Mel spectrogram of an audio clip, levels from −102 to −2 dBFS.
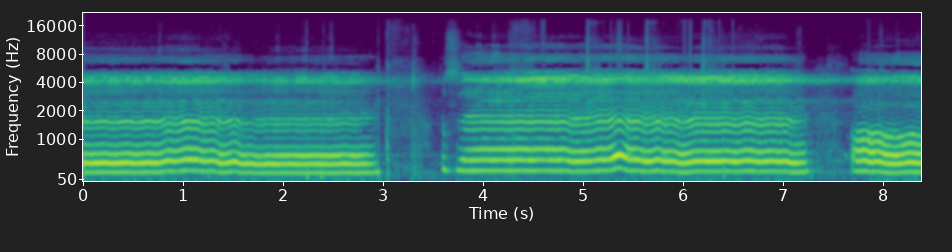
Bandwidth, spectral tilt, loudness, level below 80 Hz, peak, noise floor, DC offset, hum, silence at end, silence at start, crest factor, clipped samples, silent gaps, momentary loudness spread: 10 kHz; -4.5 dB/octave; -17 LUFS; -54 dBFS; -4 dBFS; -45 dBFS; under 0.1%; none; 0 s; 0 s; 12 dB; under 0.1%; none; 9 LU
